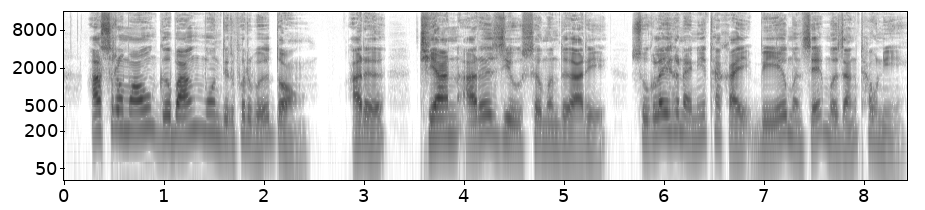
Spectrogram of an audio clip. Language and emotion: Bodo, neutral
